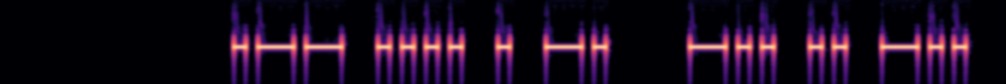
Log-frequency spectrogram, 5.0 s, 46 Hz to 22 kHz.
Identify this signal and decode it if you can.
Morse code, heard as a keyed tone, about 20 wpm, 700 Hz. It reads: WHEN DID
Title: Sentences from Top 300 Words 20wpm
